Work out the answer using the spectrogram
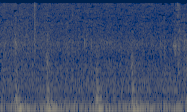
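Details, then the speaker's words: Mitsubishi Xpander with excessive steering wheel play and clunks over small bumps: deep, dull knocks about three a second as the steering is rocked; suspected loose steering rack, not confirmed. "Ang lakas oh. Yung sa iba sir h ganyan kalakas eh. Sao malakas yan. >> Parang nagtatama."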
